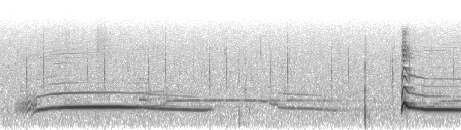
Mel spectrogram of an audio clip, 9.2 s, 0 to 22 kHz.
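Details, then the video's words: Wild dog howling at night on a ridge near a camp, about 2am in July at minus three degrees, coming within 300 metres. A long, steady, smooth howl that drifts slightly downward, a softer tail, then a second loud howl starting abruptly. "Trying to howl in a wild dog at camp"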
